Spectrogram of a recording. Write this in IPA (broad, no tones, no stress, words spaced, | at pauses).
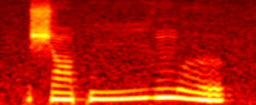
ʃɑpiːŋʷəː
